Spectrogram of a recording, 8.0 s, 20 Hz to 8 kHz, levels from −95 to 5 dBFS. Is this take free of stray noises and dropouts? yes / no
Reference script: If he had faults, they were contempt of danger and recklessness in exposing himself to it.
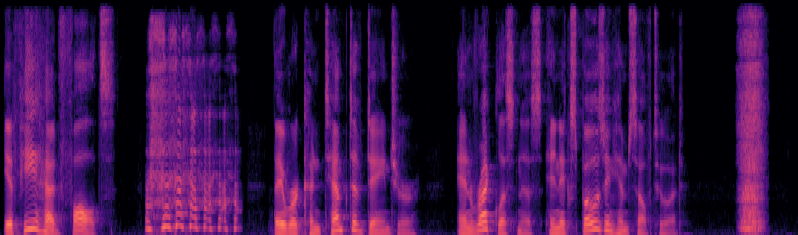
no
